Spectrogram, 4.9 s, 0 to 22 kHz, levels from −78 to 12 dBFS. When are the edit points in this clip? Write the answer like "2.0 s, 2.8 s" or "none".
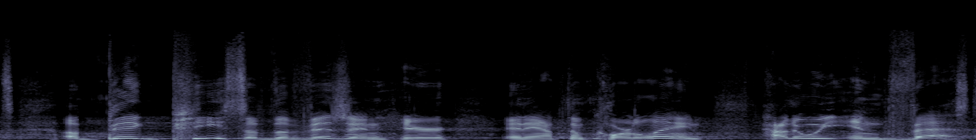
3.8 s

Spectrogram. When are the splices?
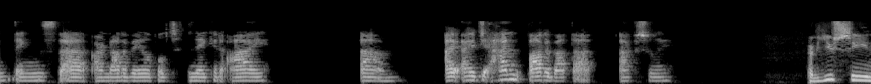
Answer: none

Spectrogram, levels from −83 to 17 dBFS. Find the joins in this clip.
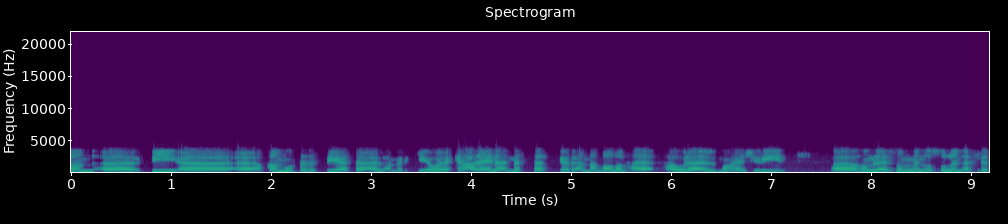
none

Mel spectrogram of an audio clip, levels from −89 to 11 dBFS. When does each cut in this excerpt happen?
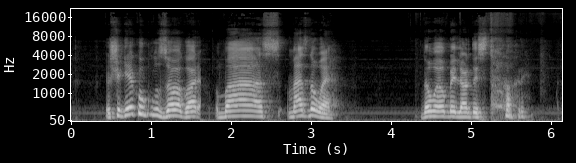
1.6 s, 4.3 s

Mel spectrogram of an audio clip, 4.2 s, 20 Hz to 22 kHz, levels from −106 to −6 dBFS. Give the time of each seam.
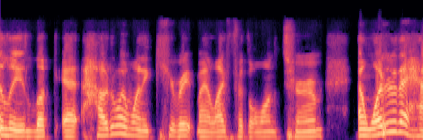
none

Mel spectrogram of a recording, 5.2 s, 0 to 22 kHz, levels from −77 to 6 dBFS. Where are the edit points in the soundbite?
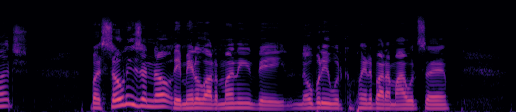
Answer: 1.7 s

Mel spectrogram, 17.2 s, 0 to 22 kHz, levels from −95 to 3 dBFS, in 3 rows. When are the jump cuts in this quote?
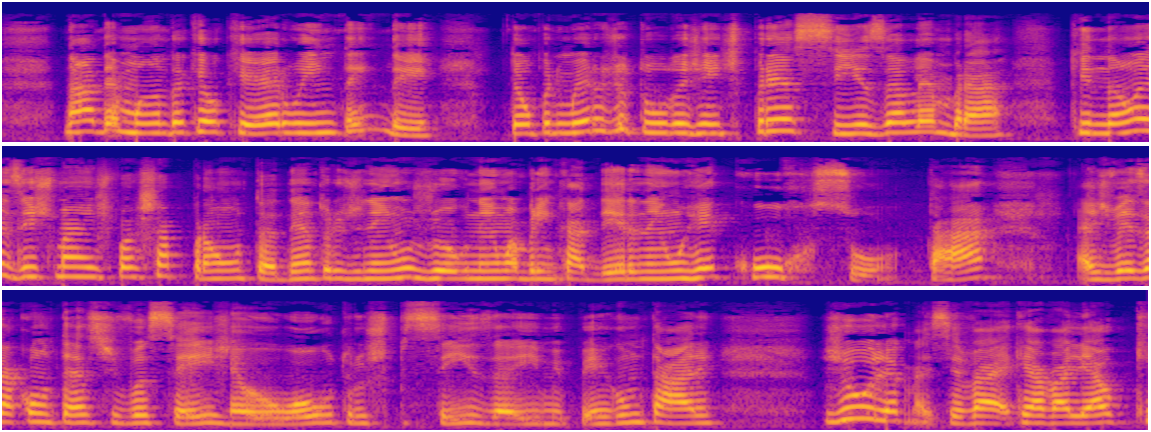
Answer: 12.6 s, 16.0 s

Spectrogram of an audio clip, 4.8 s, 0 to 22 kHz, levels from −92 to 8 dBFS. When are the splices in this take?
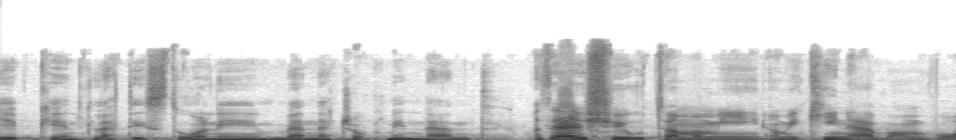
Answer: none

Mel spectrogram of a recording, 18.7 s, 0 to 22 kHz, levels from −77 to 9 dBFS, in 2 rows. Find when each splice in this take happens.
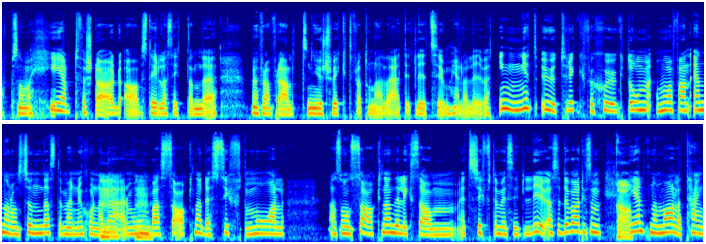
6.6 s, 12.6 s

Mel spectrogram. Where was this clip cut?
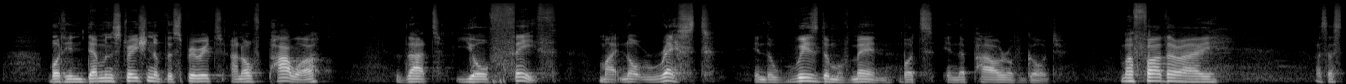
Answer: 8.9 s, 11.1 s

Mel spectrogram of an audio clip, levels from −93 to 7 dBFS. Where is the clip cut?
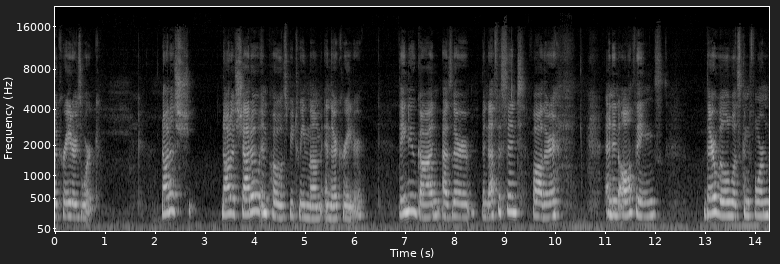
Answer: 8.5 s

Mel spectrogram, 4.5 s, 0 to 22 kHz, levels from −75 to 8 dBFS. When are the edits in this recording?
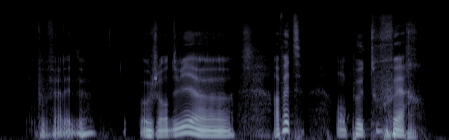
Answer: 1.4 s, 3.3 s

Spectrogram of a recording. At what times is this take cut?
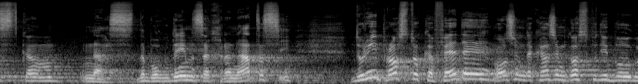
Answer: none

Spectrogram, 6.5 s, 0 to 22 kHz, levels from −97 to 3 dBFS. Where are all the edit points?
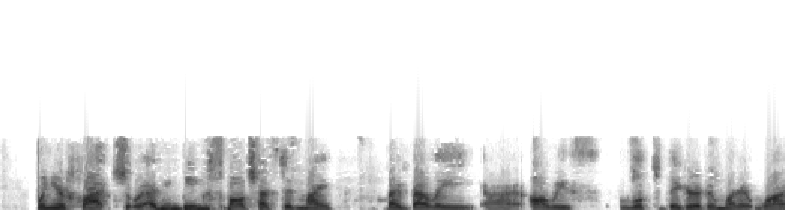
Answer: none

